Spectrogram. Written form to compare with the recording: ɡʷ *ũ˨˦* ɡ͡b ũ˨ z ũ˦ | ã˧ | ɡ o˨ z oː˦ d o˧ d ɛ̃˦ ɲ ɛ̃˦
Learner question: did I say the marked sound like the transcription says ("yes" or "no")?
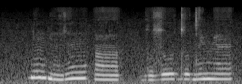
no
